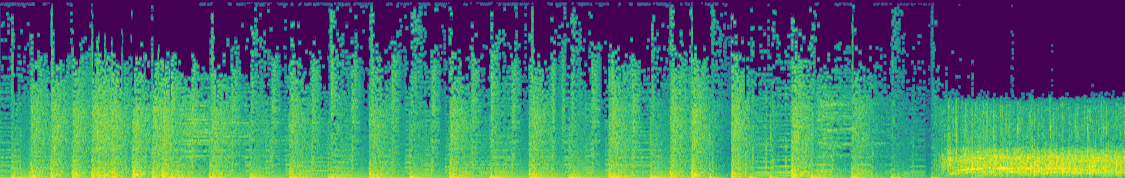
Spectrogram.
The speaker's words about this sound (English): Thank you very much. Thank you for joining. I know you're not applauding me, but that's just fine.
